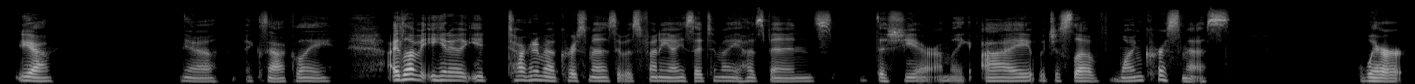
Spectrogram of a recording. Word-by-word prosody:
Yeah. 160 -3 +4 1.3
Yeah, 145 -3 -6 0.3
exactly. 155 0 -5 0.5
I 200 - +8
love 230 0 +7
you 200 0 0
know, 190 -1 0
you 185 +1 -3 0.2
talking 200 +1 0
about 175 -5 -1
Christmas, 165 -1 -2
it - - -6
was - - -1
funny, 170 -2 -2
I 160 +2 -2
said 155 0 +1
to 170 - -8
my 165 -1 -6
husband 150 0 -2 0.6
this 160 0 -1
year, 160 0 -3
I'm 85 - -11
like, 85 0 -11
"I 160 +1 0
would - - -14
just 165 -1 +4
love 155 -1 0
one 165 +4 -5
Christmas" 145 -11 +3 1.3
where 155 -3 +3
160 Hz, 125 wpm, -28 LUFS, 150-170 Hz, 1.3 s, I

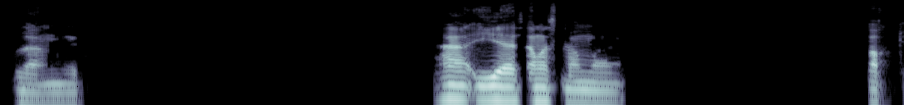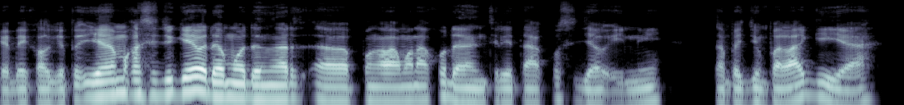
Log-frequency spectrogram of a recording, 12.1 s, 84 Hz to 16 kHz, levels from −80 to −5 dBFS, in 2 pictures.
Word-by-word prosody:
Banget. 80 -1 -9 2.3
Ah 115 +1 +2
iya 110 -1 +4
sama-sama. 90 -5 -3 1.6
Oke 90 - -5
deh 95 - -2
kalau 95 -1 -2
gitu. 95 +5 -5
Iya 135 +3 +5
makasih 145 -2 0
juga 165 +3 +8
udah 135 -4 +6
mau 125 -1 +5
denger, 115 0 +3
eee, 105 -2 +2
pengalaman 105 0 +1
aku 135 - -7
dan 100 -1 0
cerita 95 -1 -5
aku 115 +3 -17
sejauh 95 -6 -7
ini. 90 +5 -8 0.3
Sampai 95 - -6
jumpa 95 0 -4
lagi 120 0 0
ya. 100 +6 -6
105 Hz, 130 wpm, -21 LUFS, 90-115 Hz, 2.3 s, juga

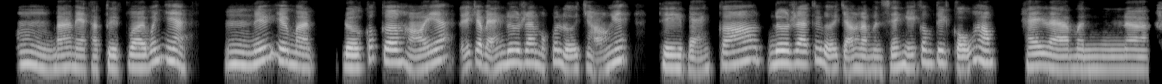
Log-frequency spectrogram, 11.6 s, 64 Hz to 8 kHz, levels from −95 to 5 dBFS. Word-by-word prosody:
Ừm, 185 -6 -3
ba 170 +2 +2
mẹ 160 -2 0
thật 155 0 -3
tuyệt 160 -3 -1
vời 170 -2 +3
quá 225 - -1
nha! 245 - 0 0.3
Ừm, 200 -1 -2
nếu 240 +6 +2
như 235 -2 +4
mà 180 -5 +2 0.3
được 170 -1 +4
có 270 - -6
cơ 230 -2 +6
hội 175 -5 0
á 265 +4 +1
để 185 +5 -2
cho 215 - +4
bạn 180 +1 0
đưa 225 +1 +2
ra 220 0 +1
một 180 -6 -5
cái 230 - -1
lựa 155 -4 +1
chọn 170 0 -4
á, 245 +6 +2 0.4
thì 170 -1 +2
bạn 145 -1 -5
có 220 +7 +2
đưa 220 +2 +4
ra 215 -1 +3
cái 245 +3 -4
lựa 160 -4 0
chọn 150 0 -1
là 160 - +2
mình 155 -1 -6
sẽ 170 +4 -2
nghỉ 175 -3 -2
công 225 0 -4
ty 225 0 0
cũ 155 -7 -1
hông? 225 -2 +3 0.3
Hay 180 +1 +1
là 160 -3 +4
mình, 155 0 -3 0.4
à, 155 -1 +1
185 Hz, 245 wpm, -23 LUFS, 160-220 Hz, 0.4 s, cơ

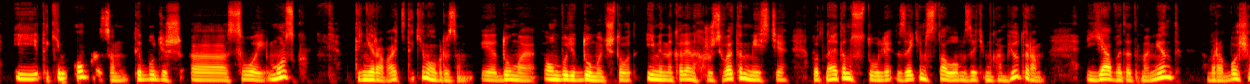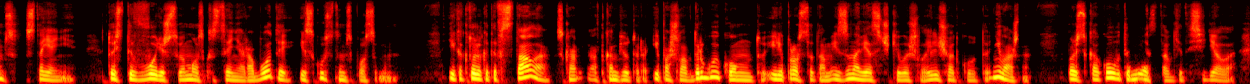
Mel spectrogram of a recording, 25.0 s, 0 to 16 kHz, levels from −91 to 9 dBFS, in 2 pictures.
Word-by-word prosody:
И 165 -4 +2
таким 180 0 -2
образом 140 - -1
ты 145 - +1
будешь, 140 -3 -2
э, 130 -2 0
свой 135 +2 -1
мозг 200 +8 +2 0.4
тренировать 140 0 +1
таким 190 +4 +2
образом. 125 - -3
И, 140 - -5
о, 130 - 0
думая, 125 -5 -1
он 155 -3 +3
будет 140 -3 +4
думать, 125 -6 +3
что 130 - -2
вот 125 - -5
именно 140 -6 +3
когда 150 +2 0
я 145 - 0
нахожусь 130 +1 -5
в - - -4
этом 170 +1 +4
месте, 135 -1 -3 0.2
вот 135 -2 -2
на 150 - +3
этом 185 +2 +5
стуле, 140 -2 -2
за 135 +3 +1
этим 165 +3 0
столом, 130 -4 0
за 130 - -2
этим 130 0 -5
компьютером, 175 - -2 0.4
я 155 +4 +4
в 130 - -6
этот 125 -2 -4
момент 195 - +2 0.2
в 125 - -6
рабочем 155 +8 -1
состоянии. 130 -7 -5 0.3
То - - +2
есть - - -1
ты - - +4
вводишь 140 0 +4
свой 135 +1 -3
мозг 135 -5 -2
в - - -12
состояние 120 +1 -3
работы 135 - +1
искусственным 140 -2 -3
способом. 110 0 -10 0.5
И - - +4
как - - -5
только 170 -5 +7
ты - - -2
встала 195 - +4
с - - -7
ка 140 +5 -5
от 140 -3 -13
компьютера 135 -3 -3
и 170 - 0
пошла 140 -3 -3
в 115 - -9
другую 205 +5 +5
комнату 130 -5 -1
или 155 -3 +1
просто, 150 -3 -2
там, 120 +1 -5
из-за 145 -1 -2
занавесочки 135 -6 0
вышла, 125 +1 -4
или 140 - -1
ещё 135 -2 -4
откуда-то, 120 - -11
неважно. 205 - +2 0.4
То 155 - +4
есть 145 - +2
с - - -13
какого-то 165 +1 +4
места, 150 -6 -1
в, 110 - -11
где - - -12
ты - - -21
сидела, 130 -5 -6
140 Hz, 210 wpm, -23 LUFS, 125-160 Hz, 0.5 s, только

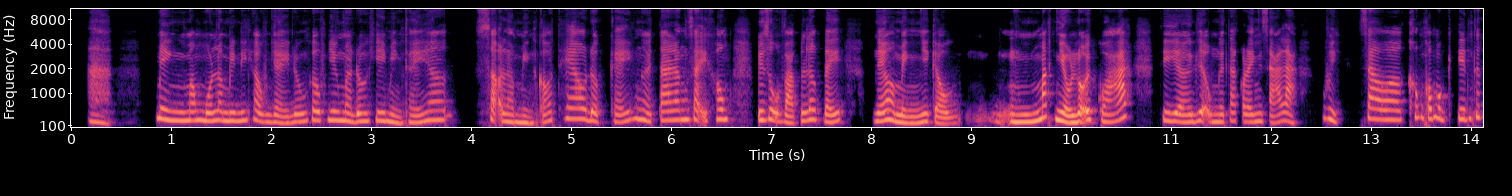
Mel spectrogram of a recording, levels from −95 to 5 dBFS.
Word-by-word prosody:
À, 190 -6 -4 0.4
mình 245 -5 +2
mong 245 +1 +1
muốn 230 0 +3
là 250 - 0
mình 230 -1 +1
đi 240 - 0
học 225 -5 0
nhảy, 185 -3 -2
đúng 205 +3 0
không? 245 -1 0
Nhưng 250 -1 +1
mà 230 - +2
đôi 215 +2 +1
khi 230 0 -1
mình 200 -5 0
thấy, 195 +3 -1
a, 255 +1 -1 0.3
sợ - - -2
là 210 -2 +1
mình 185 -3 0
có 205 - -3
theo 290 -1 -1
được 235 -4 -1
cái 205 +2 -3
người 270 -5 0
ta 245 +3 -1
đang 260 +1 +1
dạy 265 -2 -1
không. 275 0 0 0.3
Ví 250 - +4
dụ 255 -4 +2
vào 185 -4 0
cái 230 - -1
lớp 265 -2 -1
đấy, 205 +3 +1 0.3
nếu 225 +2 +3
mà 265 - +5
mình 180 -5 +2
như, 210 - +2
kiểu, 160 -4 -2 0.5
ừm, 205 +3 +4
mắc 325 -2 +3
nhiều 225 -7 +7
lỗi 215 +6 +7
quá 245 +9 +1 0.3
thì, 230 -2 0
ờ, 200 -2 +2
liệu 210 +1 +1
người 205 0 0
ta 230 +2 -5
có 215 -2 -4
đánh 205 +2 -1
giá 195 -1 -3
là 225 -4 -1 0.2
"Ôi! 275 -6 -1 0.2
Sao, 275 -3 +1
a, 260 -1 +1
không 325 0 -4
có 285 -1 +1
một 310 - +1
cái - - -22
kiến 280 0 -1
thức 330 +2 -3
230 Hz, 270 wpm, -22 LUFS, 205-260 Hz, 0.5 s, nhiều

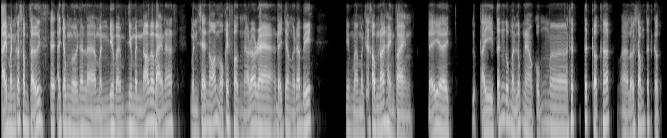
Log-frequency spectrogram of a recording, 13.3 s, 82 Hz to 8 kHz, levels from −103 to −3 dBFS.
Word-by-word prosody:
tại 105 - +9
mình 110 0 0
có 140 - +4
song 130 -4 0
tử 135 +3 +4
s - - -6
ở 110 - +3
trong 115 -1 +2
người, 100 -1 -2
nên 110 0 -2
là 100 -1 0
mình 100 +1 -4
như 115 +1 +4
bạn 105 +1 -1
như 115 -1 +2
mình 105 -2 -1
nói 110 - +5
với 140 - +4
bạn 90 -5 +4
á, 125 +2 -2 0.3
mình 105 -1 -6
sẽ 115 - +3
nói 125 +3 0
một 140 - -4
cái 140 - +2
phần 95 -5 -3
nào 90 0 -3
đó 125 - +2
ra 110 -3 +5
để 95 - +3
cho 110 +2 -3
người 95 -2 -8
đó 115 - +1
biết, 135 +4 +1 0.6
nhưng 110 -1 -10
mà 95 - -4
mình 95 -1 -7
sẽ - - +1
không 110 -1 +2
nói 120 +3 +4
hoàn 115 -8 +1
toàn, 90 -2 +1 0.3
để, 125 - 0
ơ 110 -2 +3 0.5
lúc - - -16
tại - - +1
vì 105 0 0
tính 150 +10 0
của 145 - -1
mình 110 -7 -4
lúc 130 +2 -5
nào 100 -6 -2
cũng, 120 +7 -11
a, 110 -2 -3
thích 150 +2 -1 0.2
tích 160 0 -1
cực - - +1
hết, 145 +3 +2
và 95 -3 -7
lối 100 - -3
sống 130 +3 -1
tích - - -9
cực, - - -4
110 Hz, 285 wpm, -25 LUFS, 100-125 Hz, 0.6 s, tại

